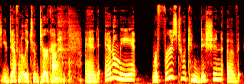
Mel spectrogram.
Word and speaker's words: anomie: And the concept is called anomie, and that's spelled A-N-O-M-I-E. It's a French term, so I'm pronouncing it that way. It sounds a lot better in French, anomie, just rolls off the tongue.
